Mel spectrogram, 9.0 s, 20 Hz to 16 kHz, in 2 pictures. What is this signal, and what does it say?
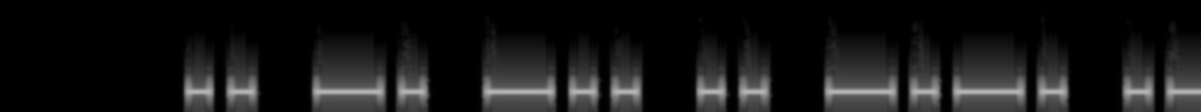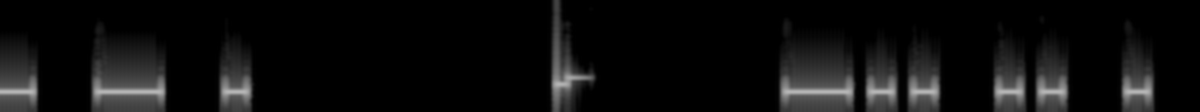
Morse code, heard as a keyed tone, about 15 wpm, 700 Hz. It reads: INDICATE DIE
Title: Sentences from Top 1300 Words - New Word Drill - 15wpm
